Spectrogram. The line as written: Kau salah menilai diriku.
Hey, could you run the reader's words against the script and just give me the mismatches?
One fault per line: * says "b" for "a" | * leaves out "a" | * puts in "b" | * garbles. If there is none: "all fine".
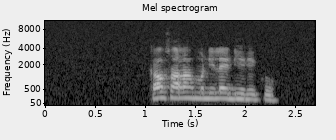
all fine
